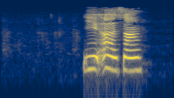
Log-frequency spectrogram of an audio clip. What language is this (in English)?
Chinese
